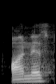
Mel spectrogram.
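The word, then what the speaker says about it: honest: ऑनेस्ट है, आवर है, एयर है, ऑनरी है, ऑनरेबल है। इनके साथ में एन का यूज़ किया करो। क्योंकि एच इन में साइलेंट होता है।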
